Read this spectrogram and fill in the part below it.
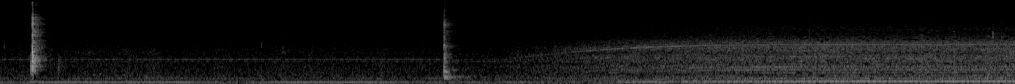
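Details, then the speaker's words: Fan on a UPS output, AC power switched back on: a click, then the airflow hiss swells as the blades, barely spinning on battery, speed up to an even rush. Normal full-speed fan running. "So hopefully the camera is picking up that noise and you can see the difference in the speed of the blades."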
